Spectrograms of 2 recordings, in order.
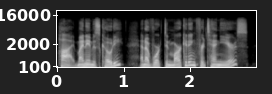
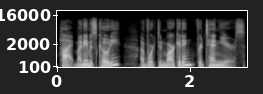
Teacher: That uptalk at the end, it completely kills your credibility. Instead, you drop it one octave lower and make it flat. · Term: flat lower octave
